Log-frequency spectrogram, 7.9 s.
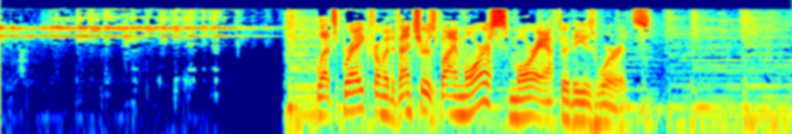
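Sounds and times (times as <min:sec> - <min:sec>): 
many small bells on ponies' necks jingling as a pack train passes: 0:00.0 - 0:05.0
speech: 0:03.2 - 0:06.6.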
